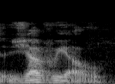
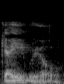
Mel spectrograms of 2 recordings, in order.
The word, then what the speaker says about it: Gabriel: and then it's Javriel. Now, I was taught that it's not a G sound for Gabe. It's not Gabriel. It's not a hard G. It's a soft J.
